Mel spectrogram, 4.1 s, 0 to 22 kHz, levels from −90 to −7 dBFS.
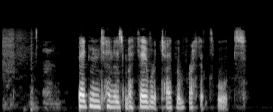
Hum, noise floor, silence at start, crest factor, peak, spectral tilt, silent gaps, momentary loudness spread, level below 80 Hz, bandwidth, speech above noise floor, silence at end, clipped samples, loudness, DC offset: none; -54 dBFS; 0.05 s; 22 dB; -4 dBFS; -4.5 dB/octave; none; 13 LU; -66 dBFS; 7.8 kHz; 30 dB; 0.45 s; under 0.1%; -25 LUFS; under 0.1%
